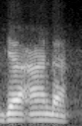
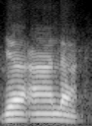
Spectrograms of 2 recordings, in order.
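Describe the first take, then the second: Both takes have the same delivery.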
